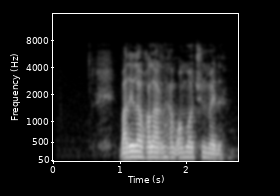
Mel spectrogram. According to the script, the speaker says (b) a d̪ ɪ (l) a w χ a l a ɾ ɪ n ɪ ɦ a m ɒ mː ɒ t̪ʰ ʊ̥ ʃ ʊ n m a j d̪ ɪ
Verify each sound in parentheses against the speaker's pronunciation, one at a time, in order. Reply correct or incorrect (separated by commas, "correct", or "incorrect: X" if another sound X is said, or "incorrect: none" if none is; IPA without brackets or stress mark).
correct, correct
